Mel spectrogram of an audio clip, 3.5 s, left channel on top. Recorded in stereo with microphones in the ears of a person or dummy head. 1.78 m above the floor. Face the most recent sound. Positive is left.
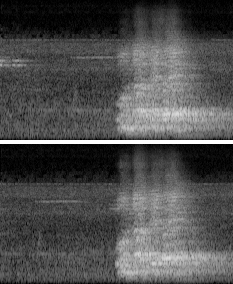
turn(degrees=20)  # may be behind; listen again after turning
